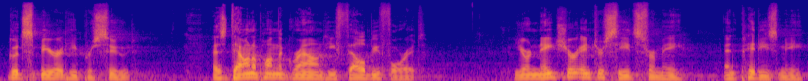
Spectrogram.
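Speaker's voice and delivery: low, soft reading with long pauses; hushed story narration. A narrator's reading. Preacher reading the ghost softening to the plea, hushed narration. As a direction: read it gently, letting each phrase settle.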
